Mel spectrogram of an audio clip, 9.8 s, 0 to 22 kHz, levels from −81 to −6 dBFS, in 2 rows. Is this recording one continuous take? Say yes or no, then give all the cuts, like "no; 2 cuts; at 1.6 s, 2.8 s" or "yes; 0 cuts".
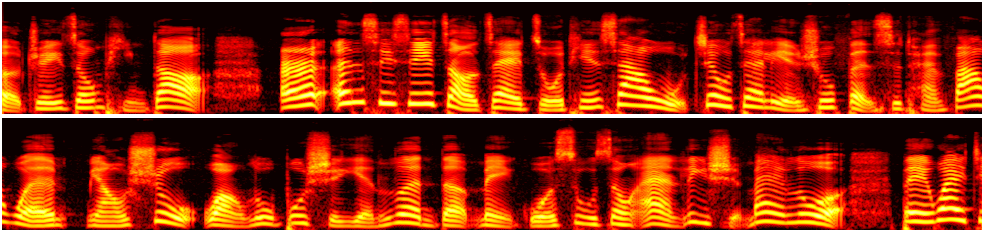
yes; 0 cuts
